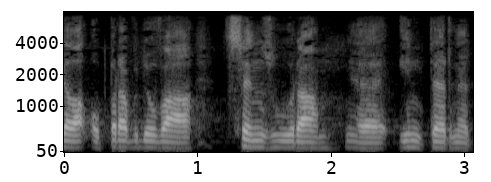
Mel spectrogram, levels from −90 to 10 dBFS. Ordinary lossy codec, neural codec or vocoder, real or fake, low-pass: none; none; real; 7.2 kHz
